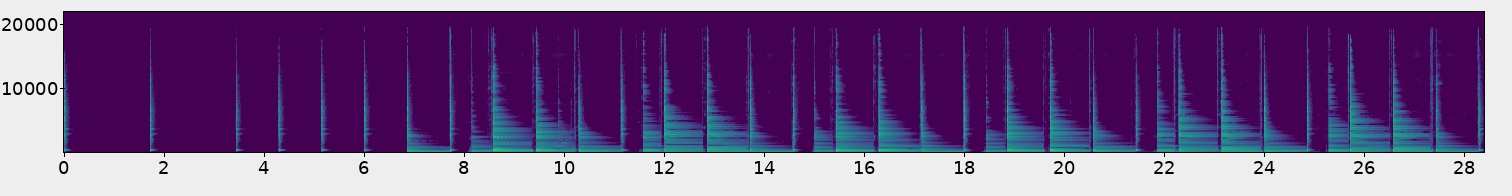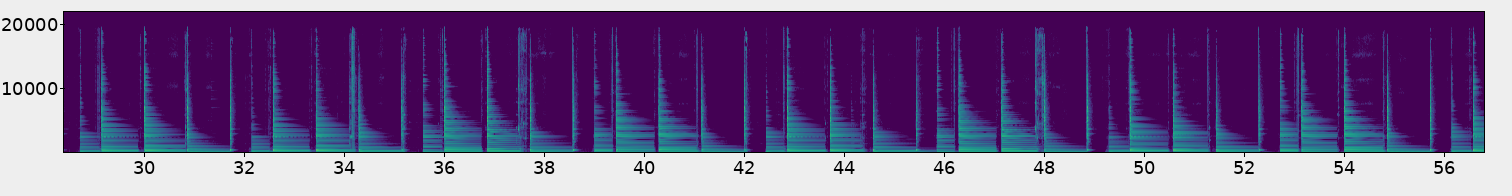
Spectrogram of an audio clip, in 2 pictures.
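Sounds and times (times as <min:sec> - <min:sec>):
slow easy guitar riff: 0:06.9 - 0:56.8.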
